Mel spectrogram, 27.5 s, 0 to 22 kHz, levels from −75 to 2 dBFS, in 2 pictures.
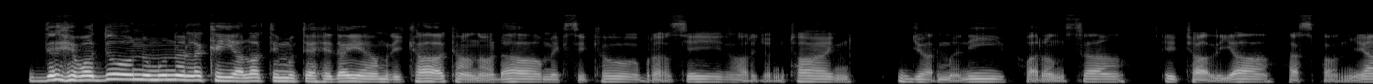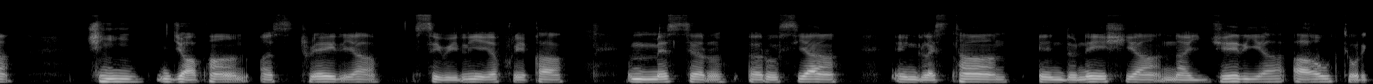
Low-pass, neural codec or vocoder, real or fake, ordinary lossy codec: none; none; real; none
